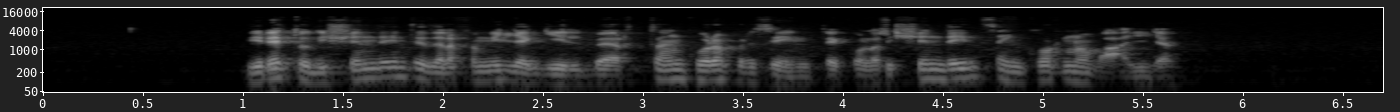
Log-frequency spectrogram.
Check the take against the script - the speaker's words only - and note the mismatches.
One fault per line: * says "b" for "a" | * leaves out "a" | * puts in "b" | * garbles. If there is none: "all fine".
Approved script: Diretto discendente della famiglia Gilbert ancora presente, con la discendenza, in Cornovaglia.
all fine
